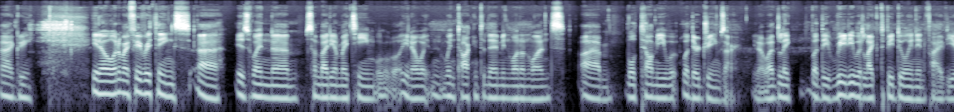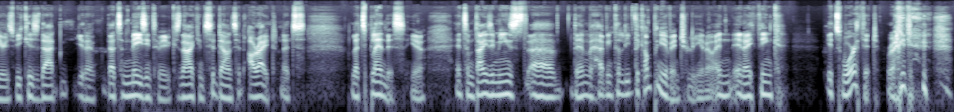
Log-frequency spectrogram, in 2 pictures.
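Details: Adult man speaking; ordinary speech.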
